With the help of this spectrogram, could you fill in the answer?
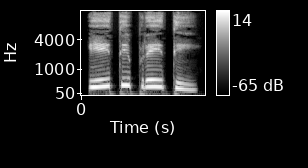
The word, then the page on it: ಏತಿಪ್ರೇತಿ: ētiprēti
